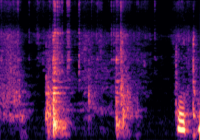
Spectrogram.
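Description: Hand kneading soft, oiled wheat dough in a steel plate: a few irregular squishing, pressing strokes, with light contact on the metal.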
